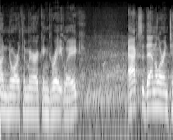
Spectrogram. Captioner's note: audience laughs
